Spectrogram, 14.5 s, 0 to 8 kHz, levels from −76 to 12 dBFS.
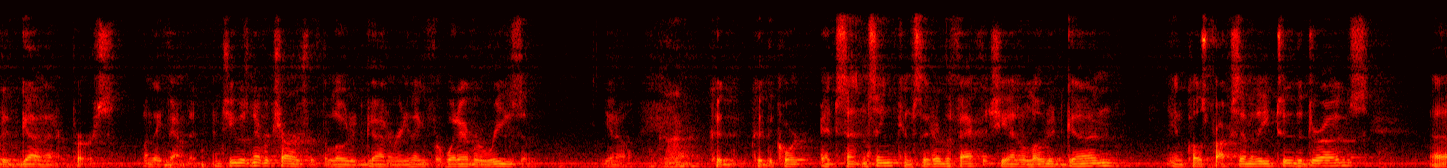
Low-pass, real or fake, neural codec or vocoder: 7.2 kHz; fake; autoencoder, 48 kHz, 128 numbers a frame, DAC-VAE, trained on Japanese speech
